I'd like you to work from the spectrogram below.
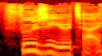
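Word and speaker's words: phusiutai (φυσιοῦται): Phusiutai. And I shared that word with my wife this week, and she said it sounds kind of Japanese. And I checked the pronunciation, and that's how you say it.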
